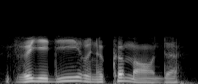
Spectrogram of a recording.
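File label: "please say a command", French; Samsung SGH-i310; Voice Sounds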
